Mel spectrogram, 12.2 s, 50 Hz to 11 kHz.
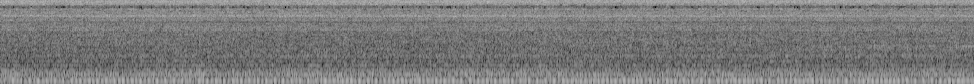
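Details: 2003 turbo Mustang Cobra V8 idling after reinstall with new valve cover gaskets, about 55 psi return-style fuel, intercooler cold-side pipe disconnected: deep steady lope, even beat, no knocks or misses; normal idle.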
